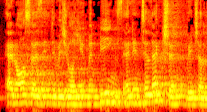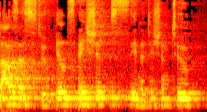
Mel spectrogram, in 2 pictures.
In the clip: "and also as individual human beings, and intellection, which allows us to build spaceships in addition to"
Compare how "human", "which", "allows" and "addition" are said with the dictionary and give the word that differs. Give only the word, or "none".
none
